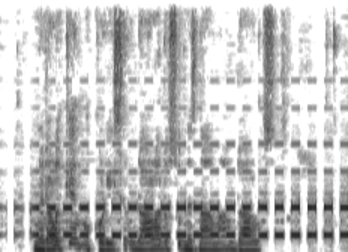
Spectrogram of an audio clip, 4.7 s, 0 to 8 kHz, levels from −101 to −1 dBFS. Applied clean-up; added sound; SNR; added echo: classical method Wiener filter.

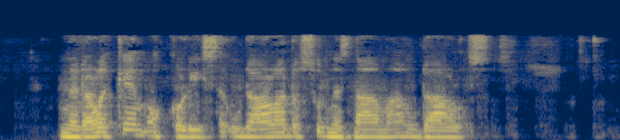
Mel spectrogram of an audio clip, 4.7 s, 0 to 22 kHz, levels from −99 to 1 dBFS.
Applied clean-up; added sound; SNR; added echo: neural mask model Resemble Enhance denoiser.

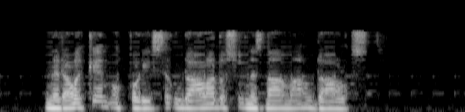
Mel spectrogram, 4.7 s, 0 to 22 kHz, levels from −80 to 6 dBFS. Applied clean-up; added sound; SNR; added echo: neural mask model DeepFilterNet 3.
